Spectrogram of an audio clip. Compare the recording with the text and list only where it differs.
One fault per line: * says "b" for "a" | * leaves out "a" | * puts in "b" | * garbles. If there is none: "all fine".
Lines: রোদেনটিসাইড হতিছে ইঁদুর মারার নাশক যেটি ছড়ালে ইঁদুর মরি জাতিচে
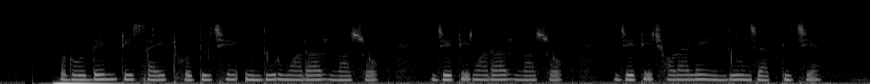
* puts in "মারার নাশক যেটি"
* leaves out "মরি"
